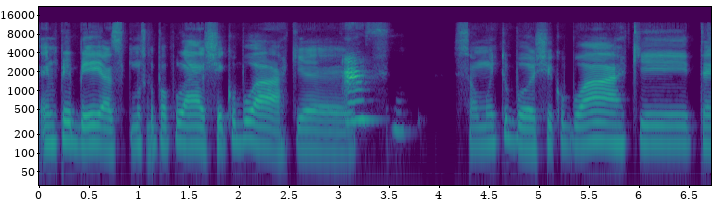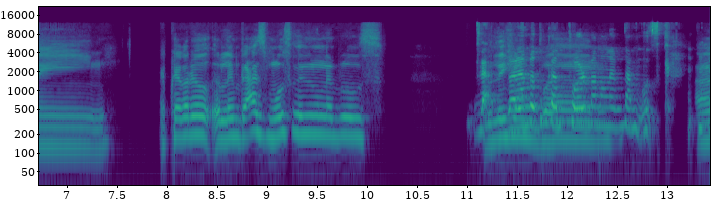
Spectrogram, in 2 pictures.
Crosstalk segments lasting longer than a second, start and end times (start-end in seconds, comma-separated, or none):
11.2-12.5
